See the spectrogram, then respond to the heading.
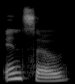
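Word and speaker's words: ensō: And Inso, that's spelled E-N-S-O, that is a circle that's drawn usually in one stroke, maybe two strokes of a calligraphy brush with ink and water.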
